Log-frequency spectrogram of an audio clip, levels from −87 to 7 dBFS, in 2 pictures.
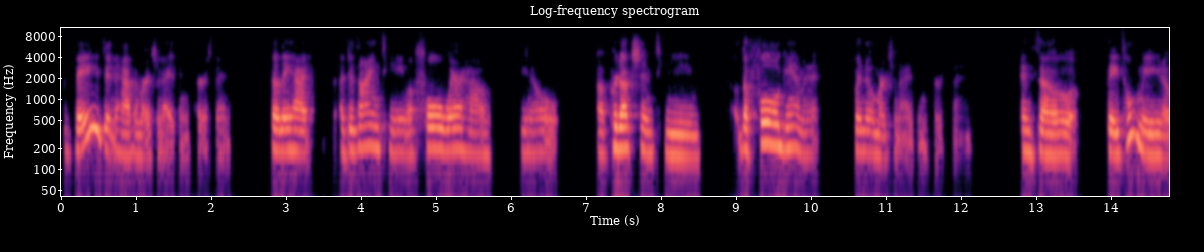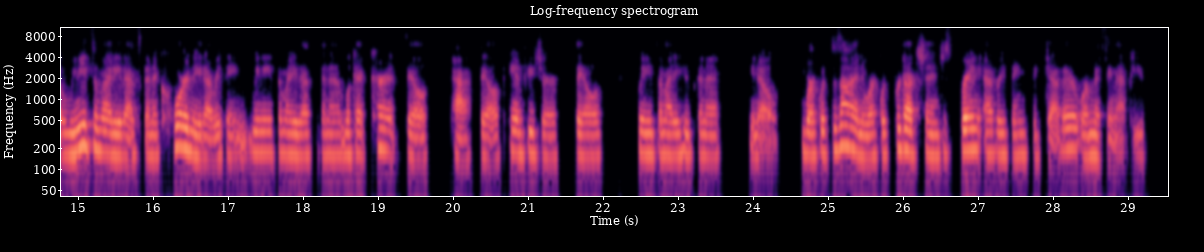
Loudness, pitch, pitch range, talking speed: -23 LUFS, 175 Hz, 160-190 Hz, 160 wpm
